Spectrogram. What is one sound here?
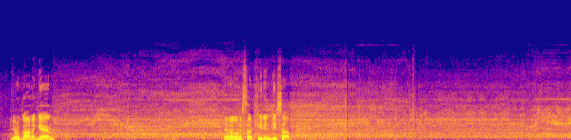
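A heat gun blows with a steady rushing hiss.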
